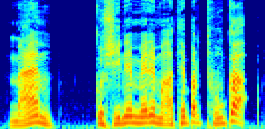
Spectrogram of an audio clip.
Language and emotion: Urdu, disgusted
